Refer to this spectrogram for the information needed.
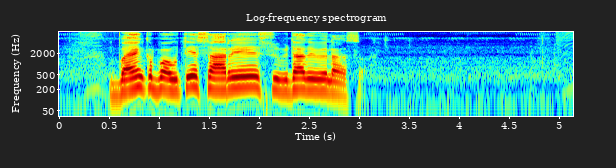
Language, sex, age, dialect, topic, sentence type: Bhojpuri, male, 18-24, Western, banking, statement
